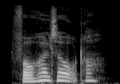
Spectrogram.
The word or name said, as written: FORHOLDSORDRER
